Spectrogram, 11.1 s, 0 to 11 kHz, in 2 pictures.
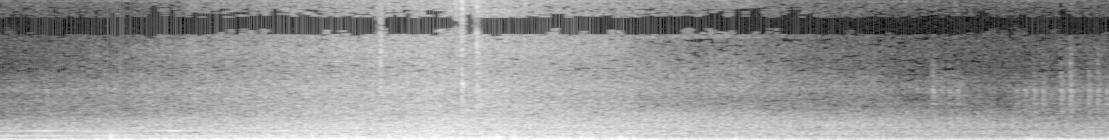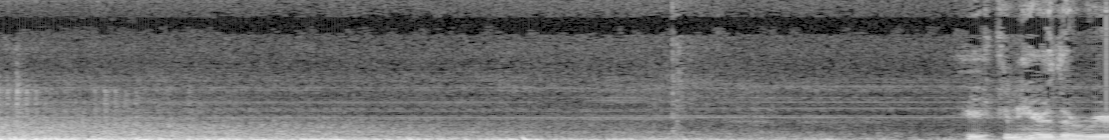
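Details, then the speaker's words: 1971 Windsor (Lakewood P-21) box fan at high-speed startup: deep whir with a light steady rattle from the guard caused by blade imbalance; dirty windings noted, needs cleaning. "guard rattle a little bit from the blade balance issue"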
